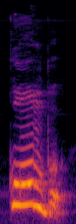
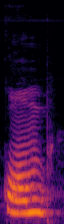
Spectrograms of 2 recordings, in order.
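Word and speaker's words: comb: आप लोग करते हैं जैसे कोम बी साइलेंट होता है हमें कों नहीं बोलना चाहिए कंघा कंघी जो आप लोग यूज करते हैं उसका सही प्रोनंसिएशन कोम नहीं है बल्कि कोम है कोम बी इज साइलेंट कोम बहुत ऐसे प्रोनंसिएशन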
